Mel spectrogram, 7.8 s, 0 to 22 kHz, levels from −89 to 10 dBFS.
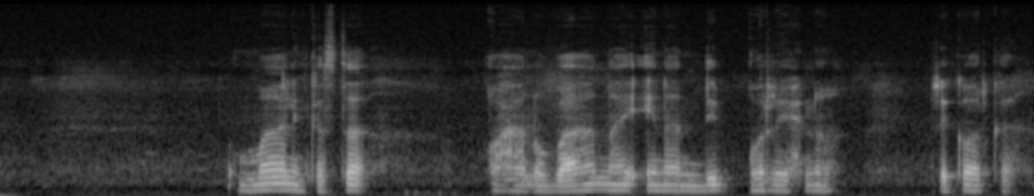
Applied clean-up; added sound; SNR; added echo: none; none; none; none.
